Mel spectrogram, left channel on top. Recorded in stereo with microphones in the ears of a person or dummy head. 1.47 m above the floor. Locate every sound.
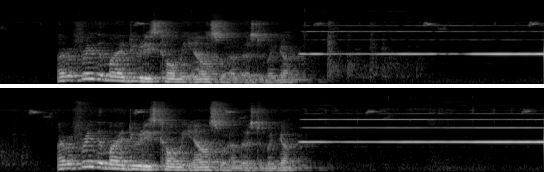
0.6 s a man speaking: 10° right (ahead or behind), 0.6 m
3.0 s a flute: 5° right (ahead or behind), 1.7 m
